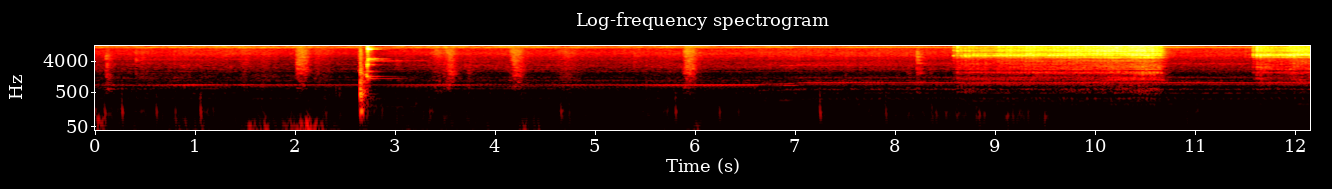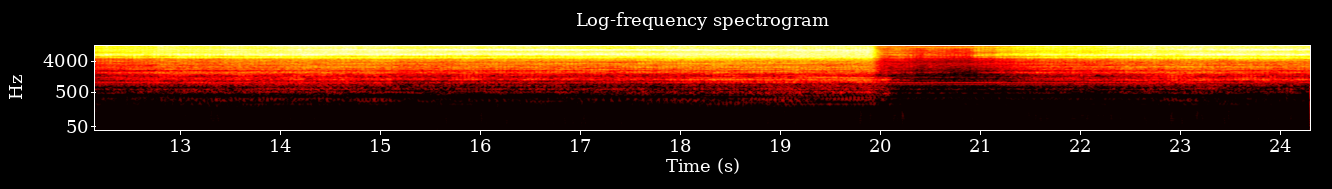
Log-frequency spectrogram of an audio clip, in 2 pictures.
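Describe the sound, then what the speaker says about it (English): A wood lathe spins up as a bowl blank is turned toward a cylinder, a rising motor whine followed by loud, rough cutting noise in long stretches with a short break between. "Lathe speed to 0, turn the machine on, and then you can come up your speeds."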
